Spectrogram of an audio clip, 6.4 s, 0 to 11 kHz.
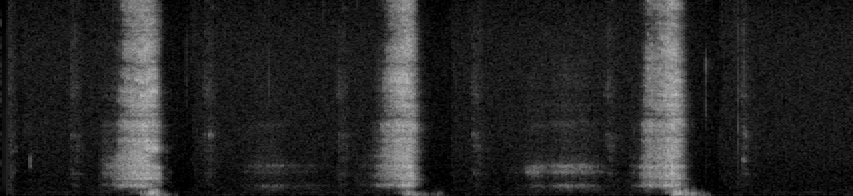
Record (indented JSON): {
  "exhalation_length": "6.4 s",
  "exhalation_amplitude": 8320,
  "exhalation_signal_mean_std_ratio": 0.28,
  "survey_phase": "beta (2021-08-13 to 2022-03-07)",
  "age": "45-64",
  "gender": "Male",
  "wearing_mask": "No",
  "symptom_none": true,
  "smoker_status": "Ex-smoker",
  "respiratory_condition_asthma": false,
  "respiratory_condition_other": false,
  "recruitment_source": "REACT",
  "submission_delay": "2 days",
  "covid_test_result": "Negative",
  "covid_test_method": "RT-qPCR"
}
